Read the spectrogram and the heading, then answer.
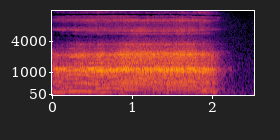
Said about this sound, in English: My wife recorded my snoring and it sounded pretty intense. You know, it's pretty loud and it's got to be annoying.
